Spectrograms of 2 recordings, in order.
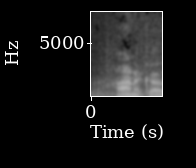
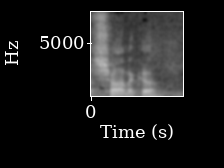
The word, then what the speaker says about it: Hanukkah: Hanukkah is good. – No, it's not Shanukkah. – No, it's Hanukkah. Hanukkah, yeah.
